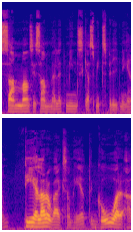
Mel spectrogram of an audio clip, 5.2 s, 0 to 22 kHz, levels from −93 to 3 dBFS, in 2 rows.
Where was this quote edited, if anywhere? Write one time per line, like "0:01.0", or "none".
0:03.6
